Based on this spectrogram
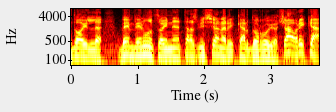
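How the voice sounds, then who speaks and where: Noticeable background noise sits behind a man speaking at a fairly slow pace. His pitch is medium, with ordinary pitch variation. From Sicily. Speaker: radio host. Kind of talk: radio interview.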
